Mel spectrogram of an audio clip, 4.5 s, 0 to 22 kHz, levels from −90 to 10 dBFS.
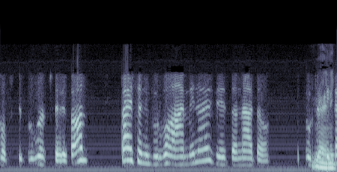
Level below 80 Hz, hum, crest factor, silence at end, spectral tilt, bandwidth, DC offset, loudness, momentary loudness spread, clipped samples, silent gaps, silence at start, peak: -38 dBFS; none; 14 dB; 0 s; -8.5 dB/octave; 7.6 kHz; under 0.1%; -14 LUFS; 11 LU; under 0.1%; none; 0 s; 0 dBFS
